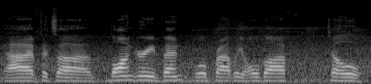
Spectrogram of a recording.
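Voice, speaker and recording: A man's voice: on the high side, steady tone, normal speed. An American man giving unscripted answers in a news interview as a road official. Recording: clear outdoor vehicle noise behind.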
